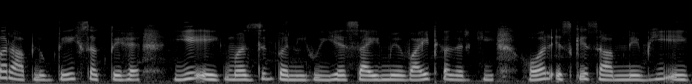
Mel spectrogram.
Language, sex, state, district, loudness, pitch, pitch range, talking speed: Hindi, female, Uttar Pradesh, Hamirpur, -28 LUFS, 215 Hz, 210-230 Hz, 200 wpm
